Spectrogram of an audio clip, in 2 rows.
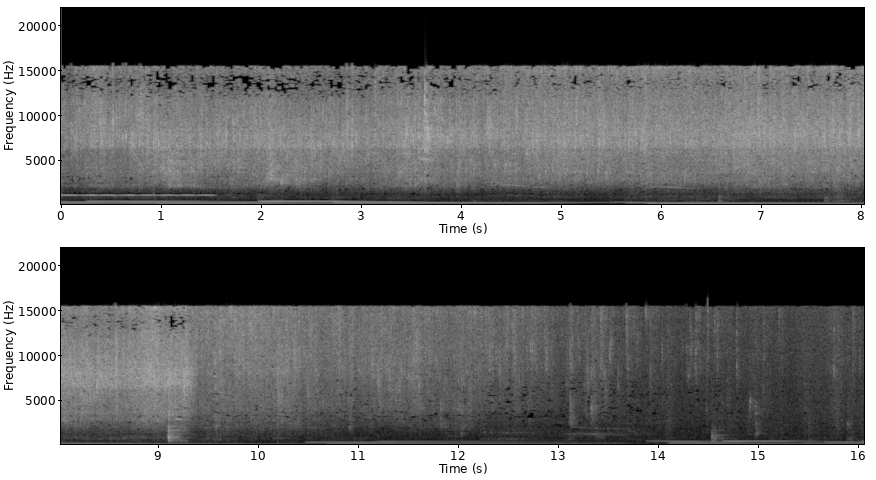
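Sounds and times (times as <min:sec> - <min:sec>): food sizzling in hot oil: 0:00.0 - 0:12.8
slow background music: 0:00.0 - 0:16.0.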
